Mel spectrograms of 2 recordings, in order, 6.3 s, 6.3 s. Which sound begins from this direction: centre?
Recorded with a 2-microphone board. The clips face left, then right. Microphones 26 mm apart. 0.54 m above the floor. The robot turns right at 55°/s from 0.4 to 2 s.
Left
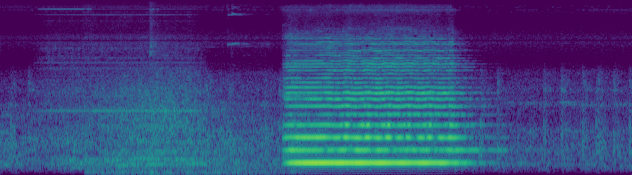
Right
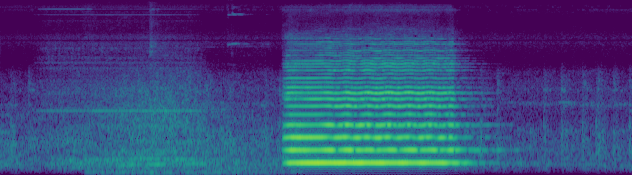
A violin, at 2.8 s.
